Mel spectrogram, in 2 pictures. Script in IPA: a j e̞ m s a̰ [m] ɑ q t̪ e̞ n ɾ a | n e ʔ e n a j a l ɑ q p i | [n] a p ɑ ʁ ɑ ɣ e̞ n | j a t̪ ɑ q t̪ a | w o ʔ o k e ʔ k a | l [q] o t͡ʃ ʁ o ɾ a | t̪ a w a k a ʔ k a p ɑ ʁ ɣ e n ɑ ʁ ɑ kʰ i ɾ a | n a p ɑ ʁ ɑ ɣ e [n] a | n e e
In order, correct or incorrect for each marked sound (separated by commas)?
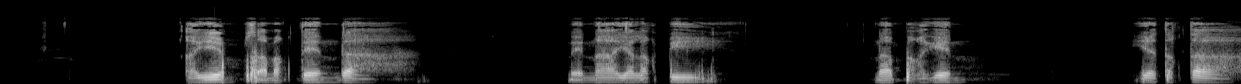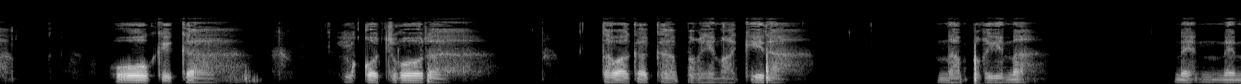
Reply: correct, correct, correct, correct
